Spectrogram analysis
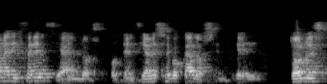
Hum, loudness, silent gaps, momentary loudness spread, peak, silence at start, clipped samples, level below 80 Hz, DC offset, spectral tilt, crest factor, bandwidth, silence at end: none; -21 LUFS; 2.71-2.89 s; 12 LU; 0 dBFS; 0 s; under 0.1%; -58 dBFS; under 0.1%; -3.5 dB/octave; 20 dB; 8.2 kHz; 0 s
